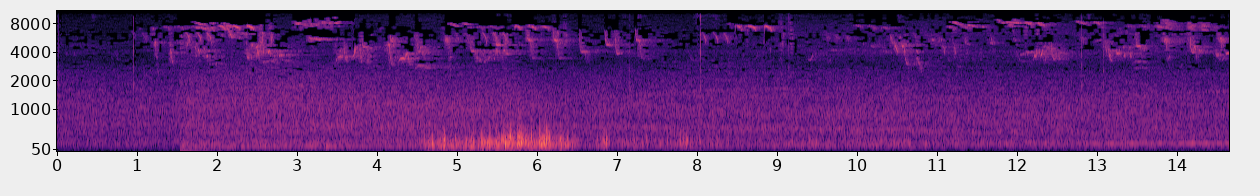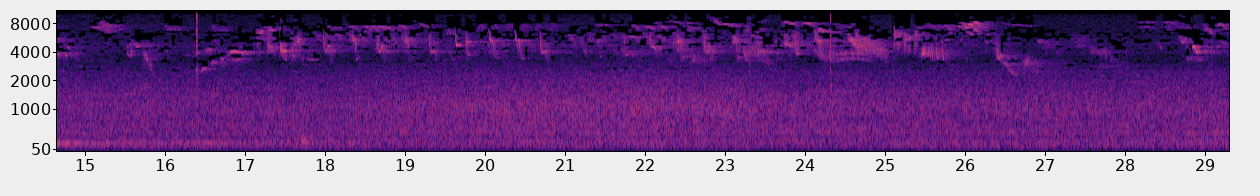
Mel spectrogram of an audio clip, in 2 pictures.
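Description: Songbirds chirping and twittering, a dense run of short high calls starting about a second and a half in. A low rumble swells and fades around five to six seconds in, the loudest sound in the stretch.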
